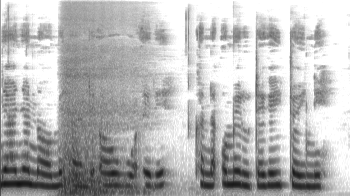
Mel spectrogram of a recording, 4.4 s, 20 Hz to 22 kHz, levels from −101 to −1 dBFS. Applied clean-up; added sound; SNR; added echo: classical method log-MMSE.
